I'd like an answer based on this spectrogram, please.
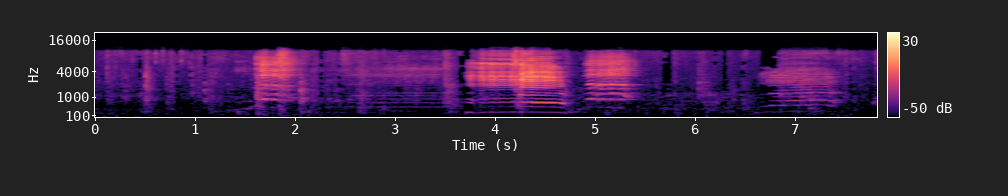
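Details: Saanen dairy goats at BSL Farm, Gunung Sindur, Bogor, Indonesia, bleat in several separate bursts: a short nasal cry, then a longer wavering one, a brief one after it, and a final drawn-out quavering bleat, with quiet farm noise between.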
